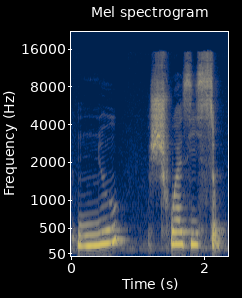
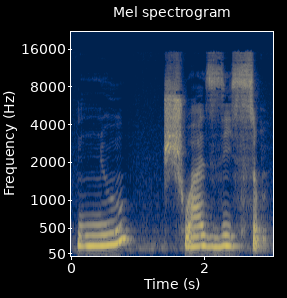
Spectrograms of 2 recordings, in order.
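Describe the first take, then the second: First: It is said at natural fast speed. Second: It is said slowly and carefully.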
